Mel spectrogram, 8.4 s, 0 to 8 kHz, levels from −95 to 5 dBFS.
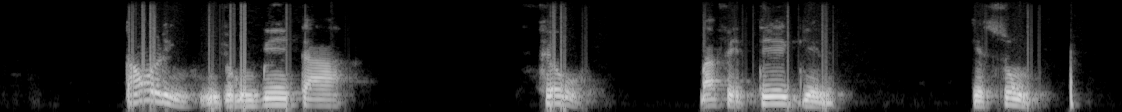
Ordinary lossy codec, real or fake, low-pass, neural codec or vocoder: Opus, 24 kbps; real; 7.2 kHz; none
